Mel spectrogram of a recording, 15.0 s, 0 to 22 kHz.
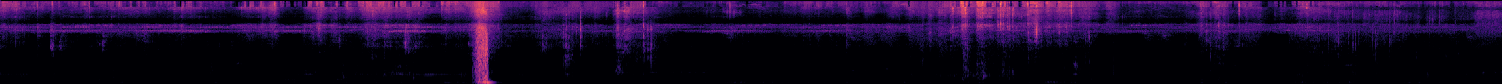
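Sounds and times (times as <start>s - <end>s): small rustles and clicks: 9.2s - 11.0s.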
